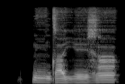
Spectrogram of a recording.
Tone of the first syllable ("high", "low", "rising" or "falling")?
low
